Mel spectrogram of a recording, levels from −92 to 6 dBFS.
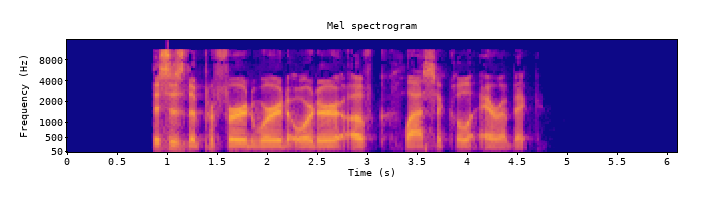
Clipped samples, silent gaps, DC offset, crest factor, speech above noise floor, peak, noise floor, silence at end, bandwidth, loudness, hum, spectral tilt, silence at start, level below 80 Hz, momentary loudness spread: under 0.1%; none; under 0.1%; 20 dB; over 72 dB; 0 dBFS; under -90 dBFS; 1.55 s; 15 kHz; -16 LUFS; none; -1 dB/octave; 0.85 s; -66 dBFS; 11 LU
